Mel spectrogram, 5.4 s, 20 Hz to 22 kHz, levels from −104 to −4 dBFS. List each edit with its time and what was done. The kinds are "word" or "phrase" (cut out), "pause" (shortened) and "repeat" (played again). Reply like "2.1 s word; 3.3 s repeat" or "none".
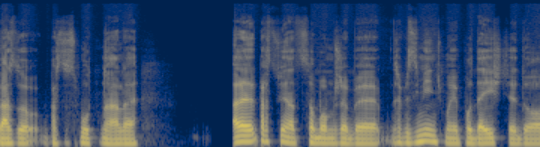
2.6 s word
